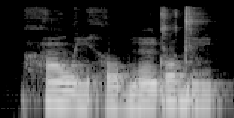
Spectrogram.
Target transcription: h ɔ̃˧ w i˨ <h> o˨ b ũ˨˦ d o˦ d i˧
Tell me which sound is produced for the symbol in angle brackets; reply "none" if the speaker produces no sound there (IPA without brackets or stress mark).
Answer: h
